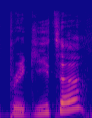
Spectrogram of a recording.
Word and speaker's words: Brigitte: Moira, and now I guess the proper pronunciation is Brigitte. Brigitte.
